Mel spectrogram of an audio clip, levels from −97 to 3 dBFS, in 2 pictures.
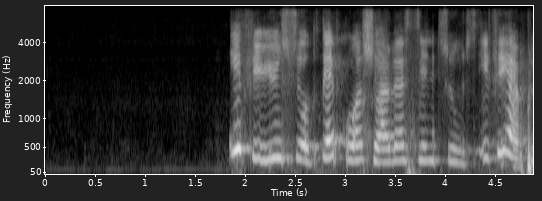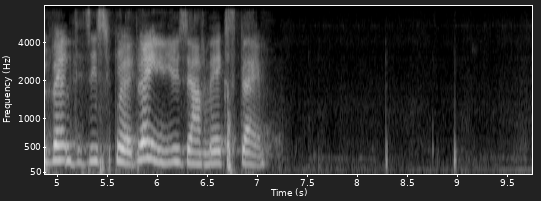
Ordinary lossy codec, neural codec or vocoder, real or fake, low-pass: none; codec, 24 kHz, 1.5 kbps, HILCodec; fake; 7.2 kHz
